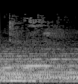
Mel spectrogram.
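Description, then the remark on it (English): Bells ring in a steady, sustained wash of overlapping metallic tones, holding an even loudness for under a second with no voices present. “The bells are ringing.”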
